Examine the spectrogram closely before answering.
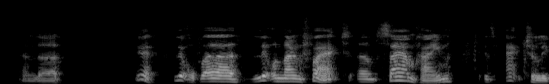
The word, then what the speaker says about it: Samhain: And yeah, little known fact: Samhain is actually pronounced Samhain.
